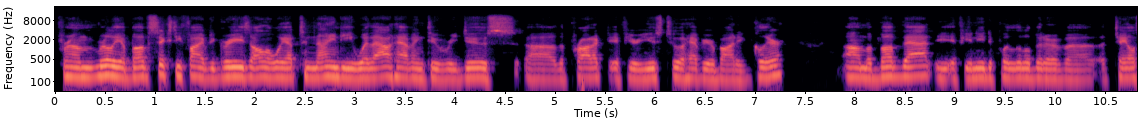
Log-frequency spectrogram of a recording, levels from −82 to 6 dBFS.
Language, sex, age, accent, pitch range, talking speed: English, male, 30-49, American, 125-145 Hz, 225 wpm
